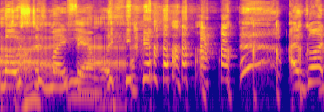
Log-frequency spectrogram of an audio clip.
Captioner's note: laugh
